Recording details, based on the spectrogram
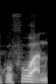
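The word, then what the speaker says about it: كُفُوًا: Itu ada 3 qiraah kufuan, kuf'an, kufu.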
